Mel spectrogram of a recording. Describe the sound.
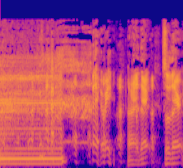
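A game show buzzer blares for about a second, a loud, harsh, steady low drone rich in overtones, then cuts off as people start talking and chuckling.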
